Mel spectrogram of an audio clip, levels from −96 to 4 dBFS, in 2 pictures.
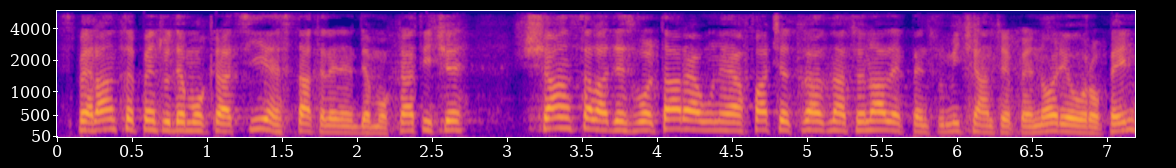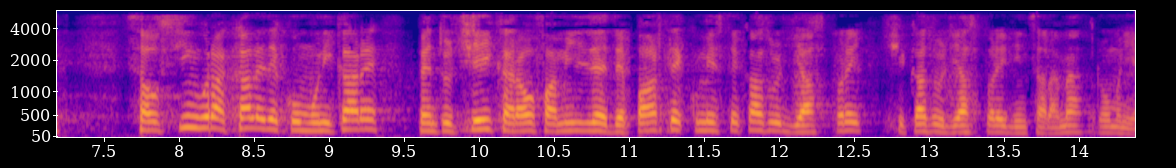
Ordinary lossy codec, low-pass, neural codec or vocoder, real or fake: AAC, 24 kbps; 5.4 kHz; codec, 24 kHz, 3.1 kbps, DualCodec; fake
